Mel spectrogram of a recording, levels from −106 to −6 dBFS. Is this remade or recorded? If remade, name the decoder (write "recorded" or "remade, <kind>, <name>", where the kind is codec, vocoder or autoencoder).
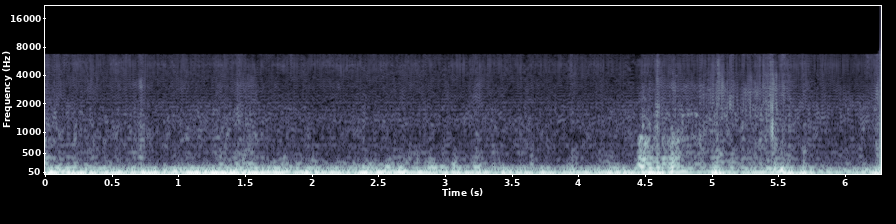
remade, vocoder, BigVGAN v2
